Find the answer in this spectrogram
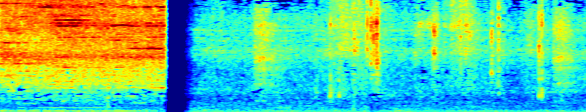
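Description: A loud steady hiss over a low hum cuts off abruptly about a second in. After it, a quieter background carries light crinkles and clicks from plastic sachets filled with liquid being handled.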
